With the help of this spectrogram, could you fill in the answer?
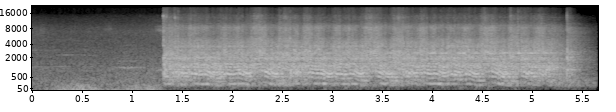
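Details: Australian AS110 Coupe Ute on Triton chassis with 400 big block, open exhaust, first start attempt: about four seconds of rhythmic starter churning, engine never catches; crank, no start.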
